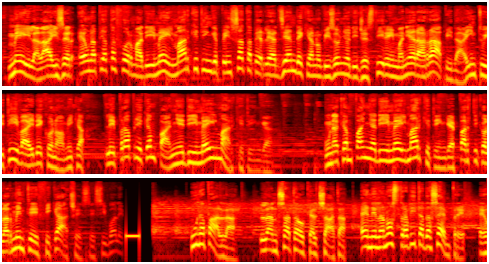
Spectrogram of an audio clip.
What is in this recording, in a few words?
corporate mix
